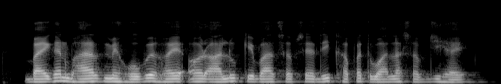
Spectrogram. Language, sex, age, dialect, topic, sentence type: Magahi, male, 18-24, Southern, agriculture, statement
